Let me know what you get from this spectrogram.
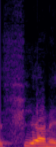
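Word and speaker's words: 西安: 천안문 광장 병마용 이게 시안에 있습니다 중국 서안이라고 쓰고 중국집 발음은 시안이죠 시안 진시황릉 병마형이 다 저도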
